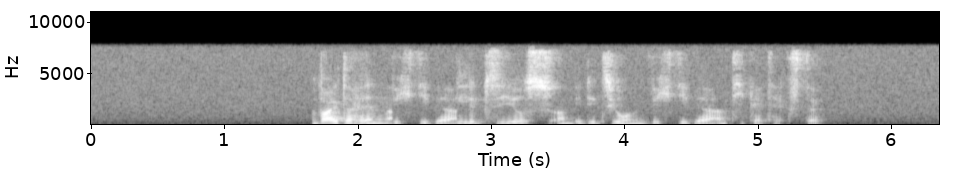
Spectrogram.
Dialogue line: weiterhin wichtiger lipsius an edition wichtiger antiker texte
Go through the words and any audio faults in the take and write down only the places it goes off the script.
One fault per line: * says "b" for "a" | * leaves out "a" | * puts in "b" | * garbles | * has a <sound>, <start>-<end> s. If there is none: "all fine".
all fine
